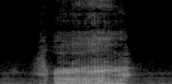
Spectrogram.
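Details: A bigger dog growls while guarding its bone from a smaller dog that wants it: one rough, rumbling growl lasting about a second, preceded by a brief softer breath, in a quiet indoor setting.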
